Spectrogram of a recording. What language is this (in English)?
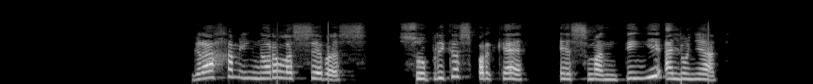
Catalan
